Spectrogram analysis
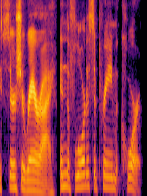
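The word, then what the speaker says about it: certiorari: petition for writ of this word is pronounced two different ways and I'm going to say Sir Sheri in the Florida Supreme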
